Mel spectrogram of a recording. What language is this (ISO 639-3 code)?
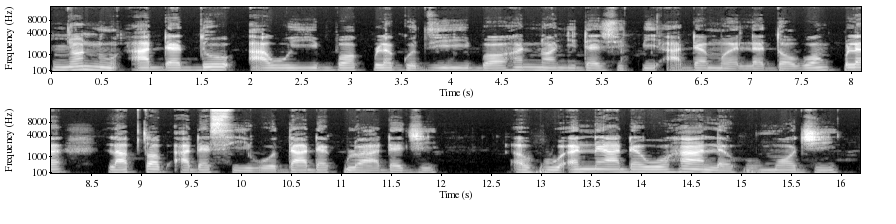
ewe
